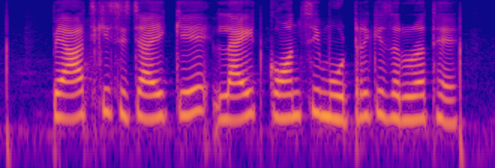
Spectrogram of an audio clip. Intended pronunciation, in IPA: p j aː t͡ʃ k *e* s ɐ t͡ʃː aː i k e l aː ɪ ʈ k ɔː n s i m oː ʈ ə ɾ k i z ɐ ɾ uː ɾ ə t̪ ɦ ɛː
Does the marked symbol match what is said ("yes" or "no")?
no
